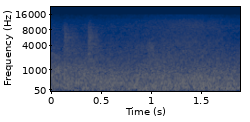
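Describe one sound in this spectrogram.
Water rushes below.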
